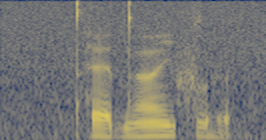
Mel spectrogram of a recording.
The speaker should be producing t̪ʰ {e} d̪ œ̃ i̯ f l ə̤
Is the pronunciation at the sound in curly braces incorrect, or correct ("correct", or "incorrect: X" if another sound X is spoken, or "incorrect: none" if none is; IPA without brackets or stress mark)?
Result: incorrect: ɛ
